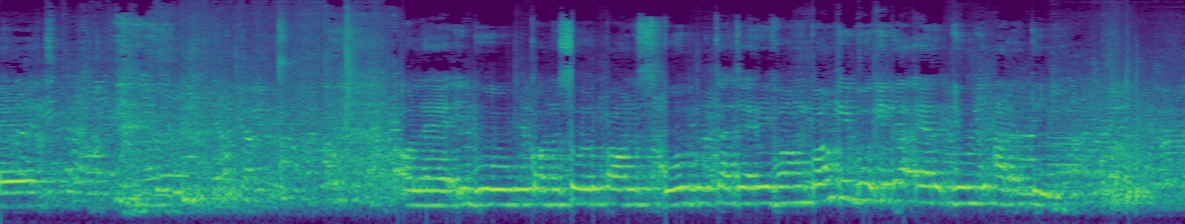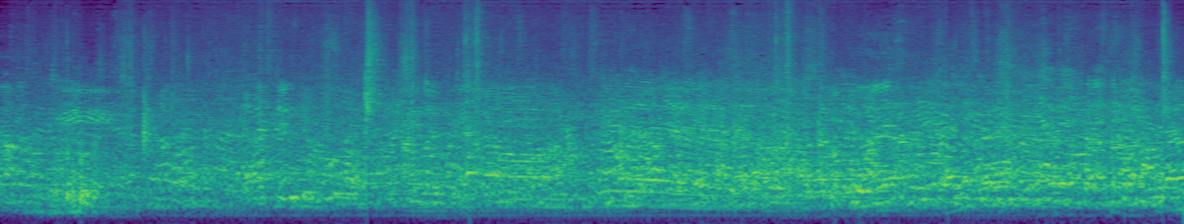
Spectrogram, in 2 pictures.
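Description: A young man talks into a microphone over loudspeakers.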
